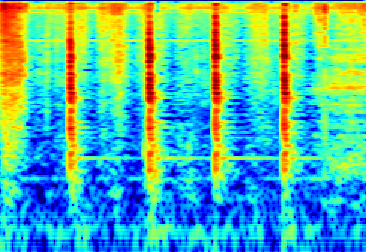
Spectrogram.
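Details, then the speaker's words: Micro van driveshaft, yoke rocked by hand: four sharp metallic clicks about a second apart, free play between universal joint cups; owner suspects loose U-joint causing driving noise, not confirmed. "have to pull this drive shaft out what the hell is making that noise i think it might be that loose universal joint believe it or not"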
